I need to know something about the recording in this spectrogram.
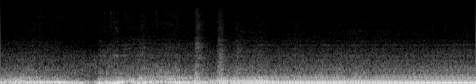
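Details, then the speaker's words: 1978 Chevy C10 pickup with 383 crate engine (about 430-450 hp), newly installed fuel injection: deep rumble that sags and stumbles, then a rough uneven idle needing throttle to stay running, AFR reading 20; running lean. "see it started wow kind of got to give it some gas to keep it running otherwise afr is 20. why is the afr 20 and when the target is"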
